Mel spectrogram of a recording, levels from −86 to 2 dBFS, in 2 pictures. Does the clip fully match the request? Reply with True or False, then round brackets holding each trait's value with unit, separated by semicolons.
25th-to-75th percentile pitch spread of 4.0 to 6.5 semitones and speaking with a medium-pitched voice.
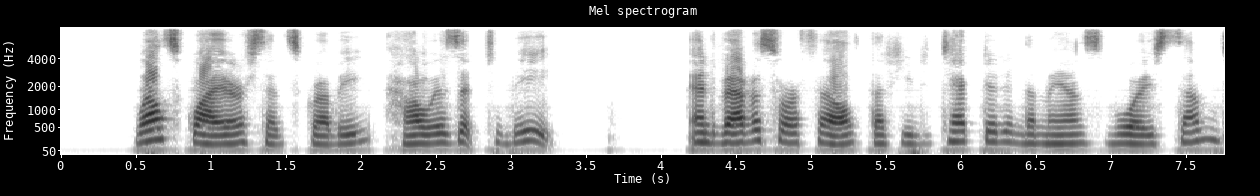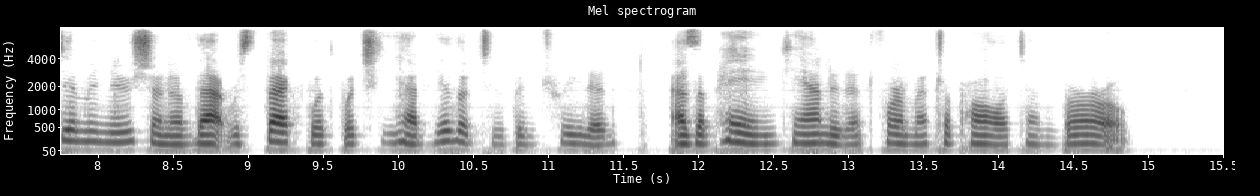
False (2.9 semitones; 170 Hz)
